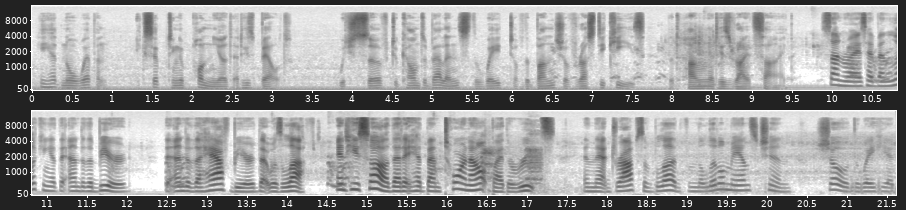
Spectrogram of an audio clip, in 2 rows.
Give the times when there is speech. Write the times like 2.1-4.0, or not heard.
0.0-21.5.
